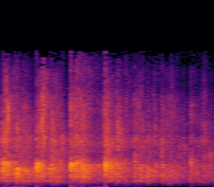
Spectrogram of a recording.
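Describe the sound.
Audience applause at a talk about getting older: a faint patter of many hands clapping that swells in a few waves and gradually thins out.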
